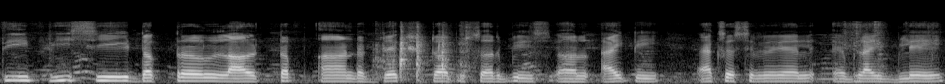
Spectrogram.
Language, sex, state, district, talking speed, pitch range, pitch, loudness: Odia, male, Odisha, Khordha, 75 wpm, 140-160 Hz, 145 Hz, -17 LUFS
